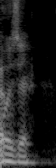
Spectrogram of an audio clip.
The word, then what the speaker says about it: Poyser: Is that my pronounce his last name right? – Mm, yeah, James Poyser. Yeah. – Poyser.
